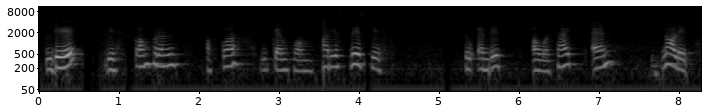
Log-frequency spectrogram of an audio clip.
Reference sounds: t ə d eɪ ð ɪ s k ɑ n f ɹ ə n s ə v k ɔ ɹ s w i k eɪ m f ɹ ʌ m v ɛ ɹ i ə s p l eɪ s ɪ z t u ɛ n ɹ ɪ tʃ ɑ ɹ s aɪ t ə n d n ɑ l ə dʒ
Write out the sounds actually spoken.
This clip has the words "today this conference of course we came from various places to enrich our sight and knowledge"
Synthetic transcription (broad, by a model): t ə d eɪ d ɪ s k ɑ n f ɹ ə n s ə f k ɔ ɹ s w i k eɪ m f ɹ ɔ m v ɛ ɹ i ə s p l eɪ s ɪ s t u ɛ n ɹ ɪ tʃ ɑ w s aɪ t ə n n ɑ l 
